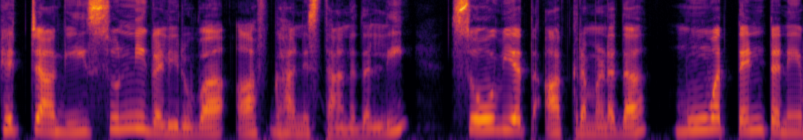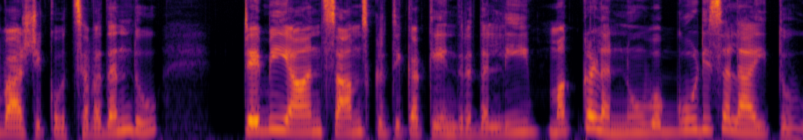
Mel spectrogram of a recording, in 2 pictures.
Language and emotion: Kannada, neutral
